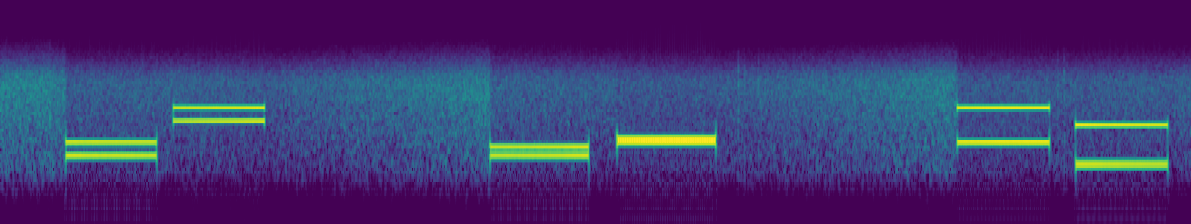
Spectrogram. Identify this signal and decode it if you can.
Aircraft SELCAL, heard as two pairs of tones, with radio static. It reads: CF-LQ CE-FG FQ-AK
